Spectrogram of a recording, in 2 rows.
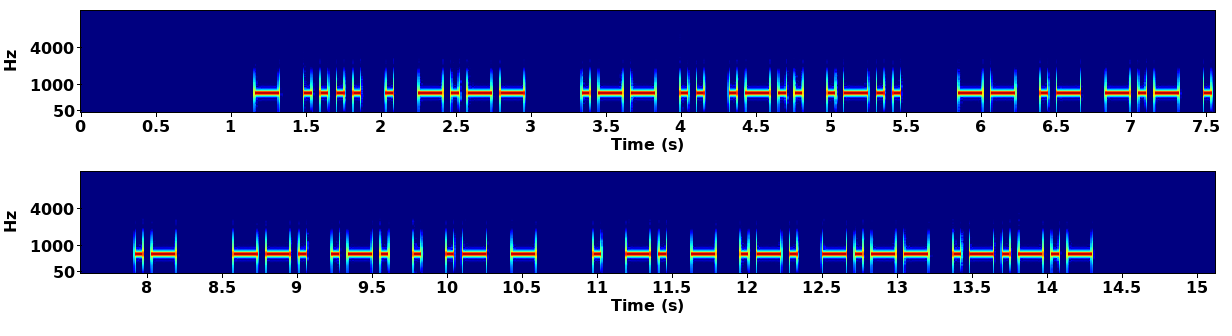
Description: Morse code, heard as a keyed tone, about 22 wpm, 700 Hz. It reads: THEY WILL MAKE A GREAT ENTRY.
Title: Sentences from Top 1500 Words 22wpm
